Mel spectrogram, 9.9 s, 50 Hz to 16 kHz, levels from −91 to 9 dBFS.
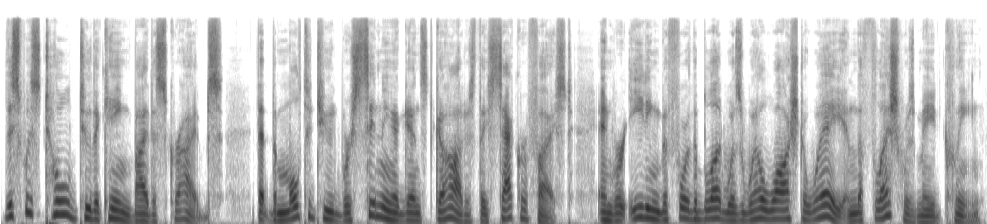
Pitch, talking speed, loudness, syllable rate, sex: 130 Hz, 215 wpm, -18 LUFS, 5.5 syllables/s, male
